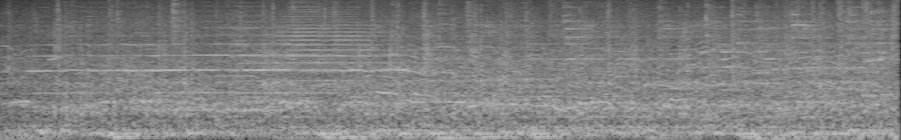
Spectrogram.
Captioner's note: people shouting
